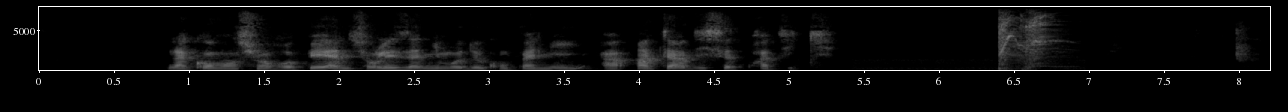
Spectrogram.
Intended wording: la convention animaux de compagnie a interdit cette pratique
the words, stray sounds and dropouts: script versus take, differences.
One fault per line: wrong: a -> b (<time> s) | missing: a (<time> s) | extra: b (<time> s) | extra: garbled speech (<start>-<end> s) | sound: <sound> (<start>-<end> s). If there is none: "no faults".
extra: européenne sur les (1.5 s)
sound: thud (6.4-7.0 s)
